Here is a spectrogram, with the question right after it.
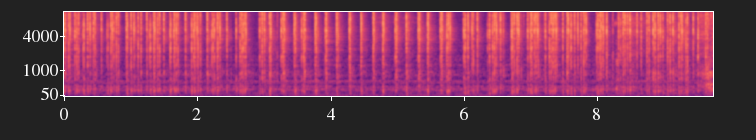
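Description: Long matte nails of both hands tap and scratch the sides of an empty, hollow, translucent plastic deli container on a wooden table, later with the container turned upside down. The result is a rapid, continuous run of bright, crisp clicks with very short ring, layered over a light scratching hiss and a faint hollow tone around the low-mid range.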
